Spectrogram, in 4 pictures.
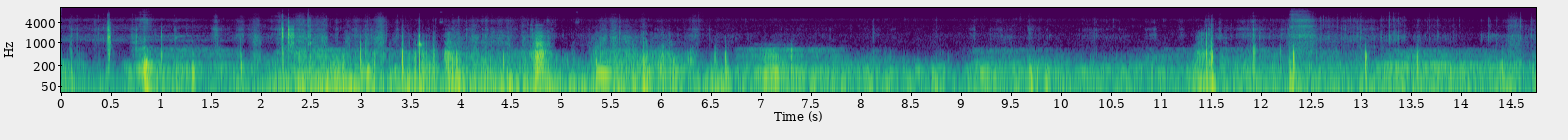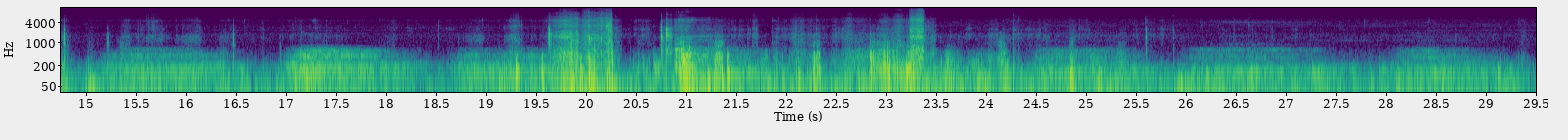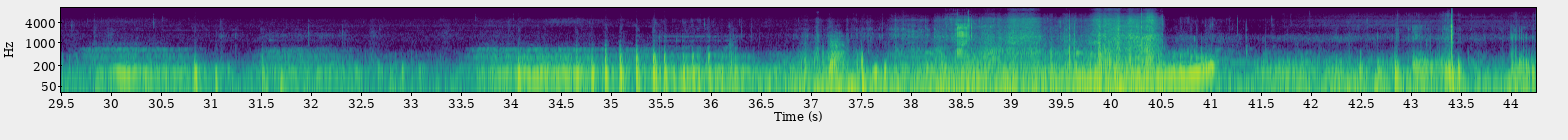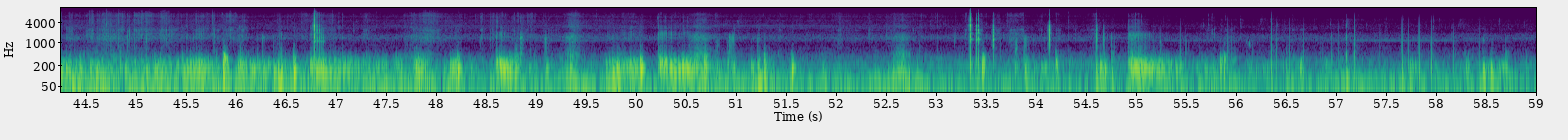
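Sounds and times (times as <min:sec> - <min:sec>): underwater water rumble: 0:00.0 - 0:59.0.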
